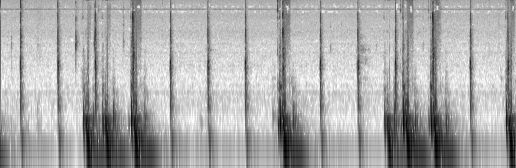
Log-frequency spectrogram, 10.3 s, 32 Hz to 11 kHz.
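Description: Electronic kick drum from a software drum kit, played in from a keyboard as a 'heartbeat' pattern: a cluster of deep kick hits repeating each bar, about every three seconds. A thin metronome click ticks steadily underneath at 80 beats a minute.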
